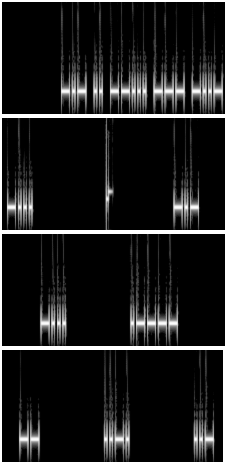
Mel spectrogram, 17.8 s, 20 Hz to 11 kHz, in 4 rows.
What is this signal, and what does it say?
Morse code, heard as a keyed tone, about 22 wpm, spaced as for 9 wpm, 700 Hz. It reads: KI7OXB KB1MFU
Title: USA Call Signs - 6 Characters - 8x Character Spacing - 22wpm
